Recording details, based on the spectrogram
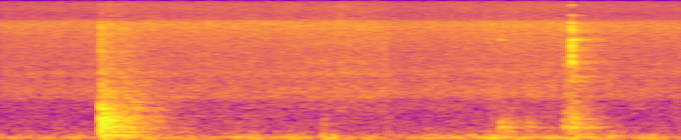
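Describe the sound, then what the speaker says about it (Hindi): Almonds, raisins, walnuts and pistachios sizzle as they are stirred and roasted together in a pan for makhandi halwa, with a steady frying hiss and two sharp clinks of the spoon against the pan. "अभी आपने इन सबको अच्छी तरह मिक्स करना और भूनना है"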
